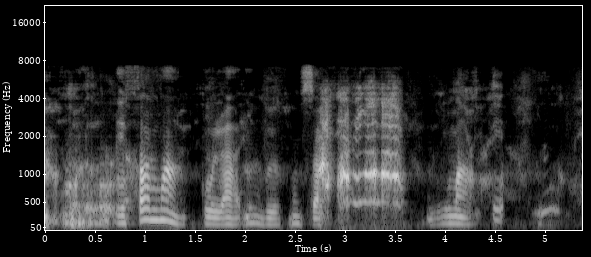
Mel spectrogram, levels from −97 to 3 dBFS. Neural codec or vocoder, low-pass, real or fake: codec, 16 kHz, 4 kbps, FunCodec, trained on LibriTTS, 50 frames a second; 7.2 kHz; fake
